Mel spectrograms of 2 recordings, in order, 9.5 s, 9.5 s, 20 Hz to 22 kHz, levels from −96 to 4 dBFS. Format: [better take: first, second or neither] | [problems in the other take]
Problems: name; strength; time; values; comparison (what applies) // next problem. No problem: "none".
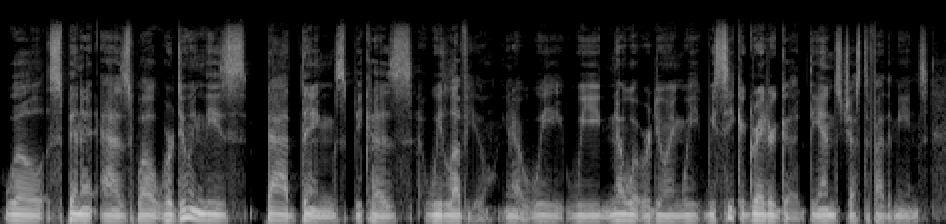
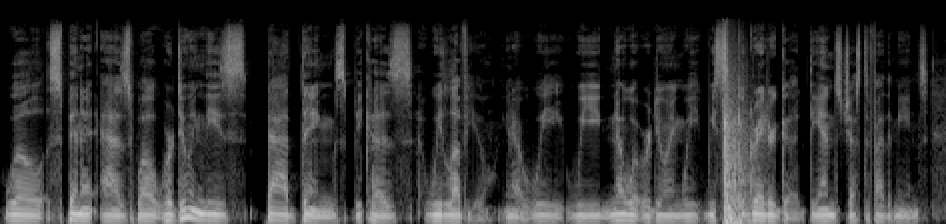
first | door banging; loud; at 7 s; peak 3 dB above the speech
